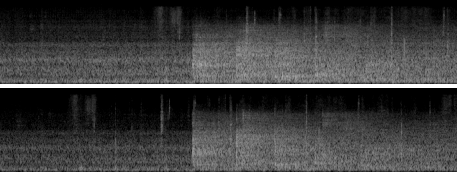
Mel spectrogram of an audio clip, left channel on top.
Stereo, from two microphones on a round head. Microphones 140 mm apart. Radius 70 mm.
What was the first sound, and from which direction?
Running footsteps, 55° right (ahead or behind).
